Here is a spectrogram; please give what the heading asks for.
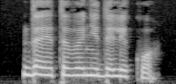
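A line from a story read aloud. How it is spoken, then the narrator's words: Plain. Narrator (Russian): ответил он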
